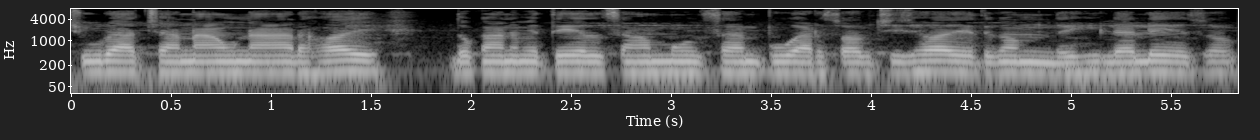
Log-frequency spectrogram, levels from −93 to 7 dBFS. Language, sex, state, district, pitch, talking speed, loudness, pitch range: Maithili, male, Bihar, Samastipur, 125 Hz, 175 wpm, -25 LUFS, 125-130 Hz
